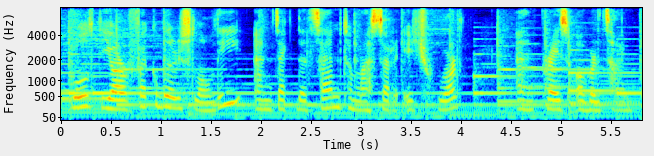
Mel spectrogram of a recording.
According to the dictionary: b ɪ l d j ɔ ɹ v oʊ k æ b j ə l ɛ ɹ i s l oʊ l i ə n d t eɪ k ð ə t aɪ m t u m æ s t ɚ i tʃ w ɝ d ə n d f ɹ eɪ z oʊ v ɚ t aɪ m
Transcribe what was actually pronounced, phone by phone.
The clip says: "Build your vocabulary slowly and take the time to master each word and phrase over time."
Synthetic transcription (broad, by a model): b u l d j ɔ ɹ f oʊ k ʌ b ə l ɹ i s l oʊ l i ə n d t eɪ k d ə t aɪ m t u m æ s t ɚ i tʃ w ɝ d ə n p ɹ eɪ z oʊ v ɚ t aɪ m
